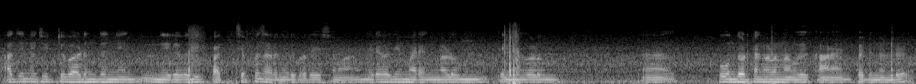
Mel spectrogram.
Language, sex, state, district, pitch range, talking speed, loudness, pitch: Malayalam, male, Kerala, Kollam, 110-120 Hz, 105 wpm, -21 LUFS, 115 Hz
